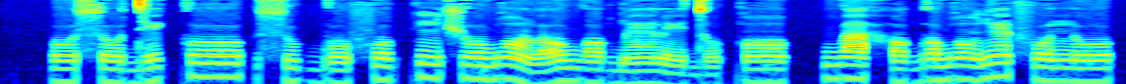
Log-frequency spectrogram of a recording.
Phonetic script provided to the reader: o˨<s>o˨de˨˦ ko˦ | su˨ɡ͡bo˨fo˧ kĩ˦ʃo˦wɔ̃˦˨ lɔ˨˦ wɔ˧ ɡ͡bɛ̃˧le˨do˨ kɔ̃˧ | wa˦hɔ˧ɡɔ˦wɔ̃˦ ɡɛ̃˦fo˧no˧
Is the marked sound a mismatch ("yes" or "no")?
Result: no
